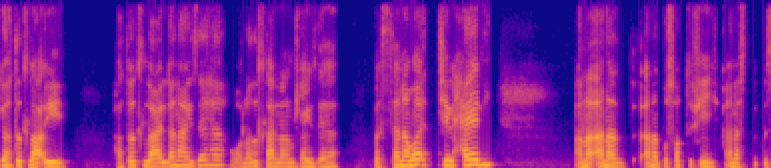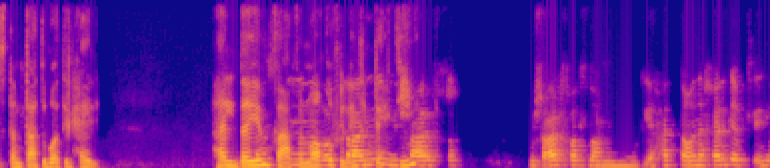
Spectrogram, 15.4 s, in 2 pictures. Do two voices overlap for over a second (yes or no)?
yes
